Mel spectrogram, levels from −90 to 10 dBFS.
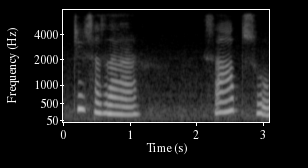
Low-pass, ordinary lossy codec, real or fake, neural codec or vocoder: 7.2 kHz; Opus, 24 kbps; real; none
